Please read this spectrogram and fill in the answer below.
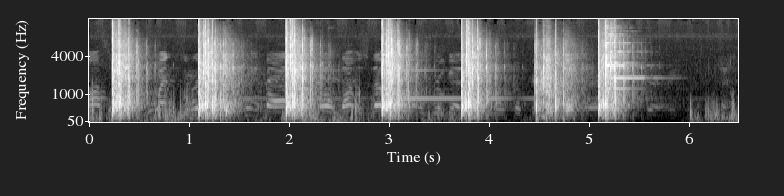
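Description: Handgun fired seven times at a steady, deliberate pace of roughly one shot a second, each shot sharp and loud with a short echoing tail.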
